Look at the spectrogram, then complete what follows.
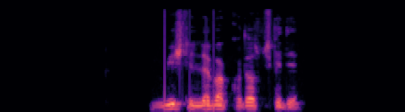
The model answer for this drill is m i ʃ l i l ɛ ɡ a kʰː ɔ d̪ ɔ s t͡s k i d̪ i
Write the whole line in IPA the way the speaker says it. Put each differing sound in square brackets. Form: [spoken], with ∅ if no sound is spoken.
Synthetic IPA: m i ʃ l i l ɛ [b] a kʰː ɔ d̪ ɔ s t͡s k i d̪ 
